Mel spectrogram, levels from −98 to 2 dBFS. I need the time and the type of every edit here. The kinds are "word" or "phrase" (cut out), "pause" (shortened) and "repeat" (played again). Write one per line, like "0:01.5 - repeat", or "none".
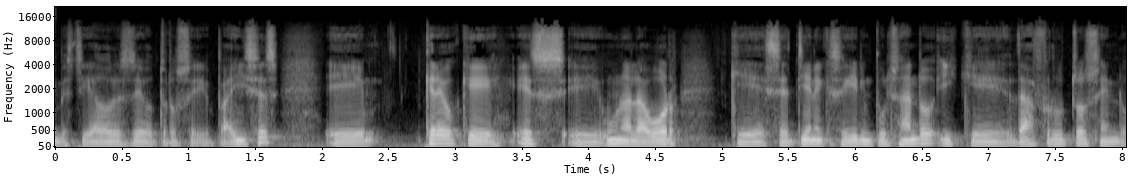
none

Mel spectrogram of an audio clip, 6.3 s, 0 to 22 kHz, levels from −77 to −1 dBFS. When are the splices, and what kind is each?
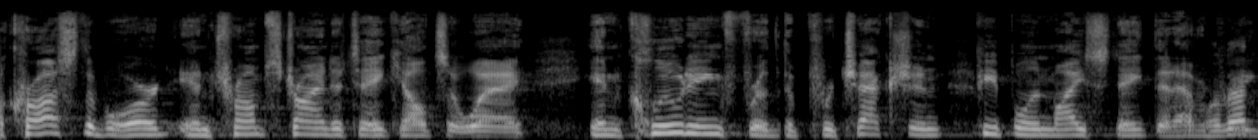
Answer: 0:02.2 - word
0:03.9 - word
0:04.9 - phrase

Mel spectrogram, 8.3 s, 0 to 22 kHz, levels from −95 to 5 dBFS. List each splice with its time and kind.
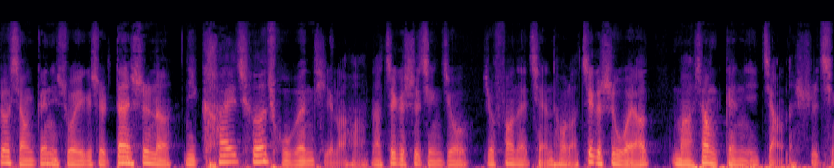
0:04.8 - word

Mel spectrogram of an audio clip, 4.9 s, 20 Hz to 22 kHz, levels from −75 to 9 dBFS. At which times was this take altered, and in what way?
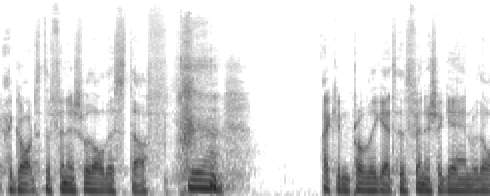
0:02.5 - pause

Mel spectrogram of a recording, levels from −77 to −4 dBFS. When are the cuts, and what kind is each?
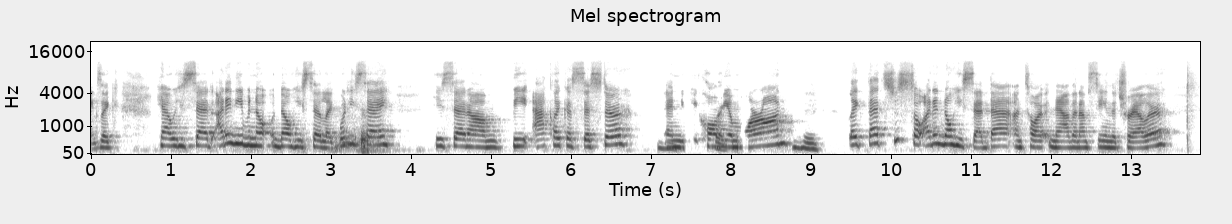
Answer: none

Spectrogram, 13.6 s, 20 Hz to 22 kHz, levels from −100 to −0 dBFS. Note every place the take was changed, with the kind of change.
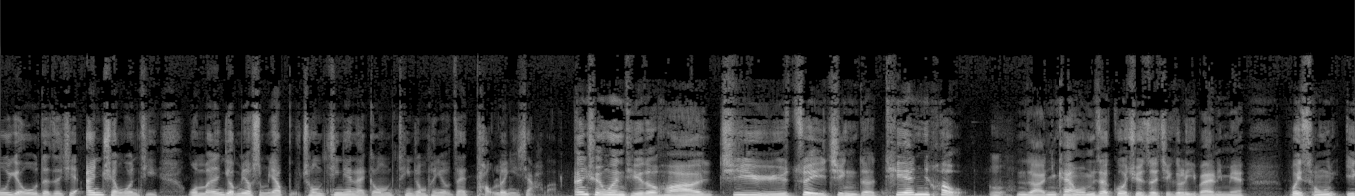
0:05.6 - pause

